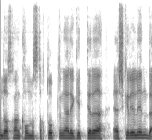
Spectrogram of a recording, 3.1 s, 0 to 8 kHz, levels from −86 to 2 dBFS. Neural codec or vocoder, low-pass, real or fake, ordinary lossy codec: codec, 16 kHz, 2 kbps, X-Codec, HuBERT features, trained on LibriSpeech; none; fake; none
